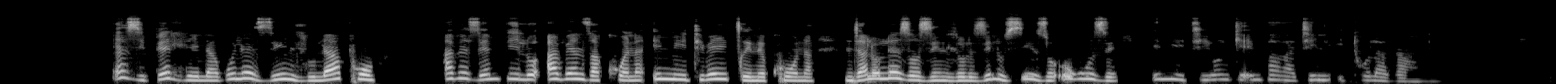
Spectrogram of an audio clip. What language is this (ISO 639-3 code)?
nde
